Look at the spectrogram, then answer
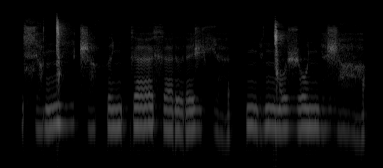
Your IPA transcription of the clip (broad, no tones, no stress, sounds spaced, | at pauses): ɕ a̤ ŋ͡ǀ i̤ t͡ʃ a̤ θ ɨ ɲ k ɛ x ɛ ɾ ɨ ɾ e ʒ ç ɛ̤ | ɲ ɛ̤ ŋ͡ǀ o ʒ o ɲ ɛ̤ ʒ a̤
